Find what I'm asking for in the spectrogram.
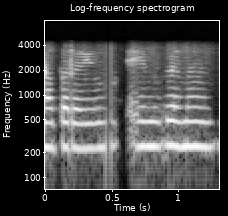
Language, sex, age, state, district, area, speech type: Malayalam, female, 30-45, Kerala, Thrissur, rural, conversation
